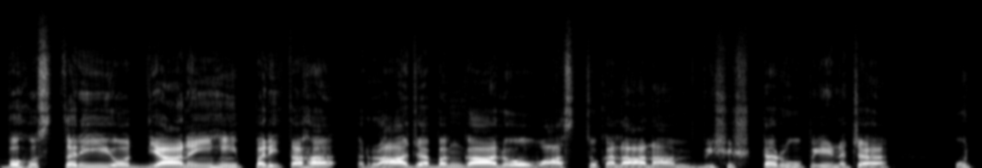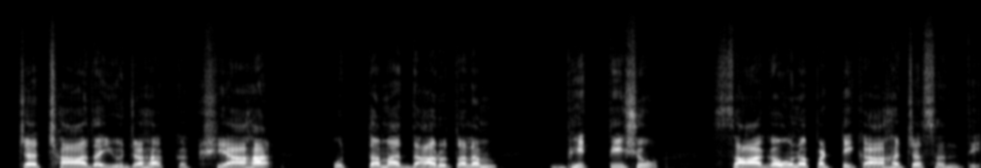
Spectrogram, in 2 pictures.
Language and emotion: Sanskrit, neutral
